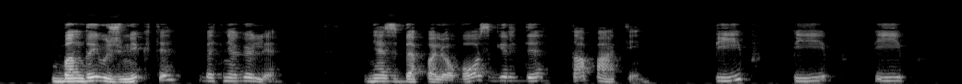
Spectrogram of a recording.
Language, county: Lithuanian, Panevėžys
